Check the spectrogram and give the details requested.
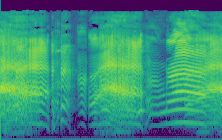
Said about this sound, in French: Vous avez entendu ces pleurs ? Eh bien, ce sont des pleurs de bébés.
